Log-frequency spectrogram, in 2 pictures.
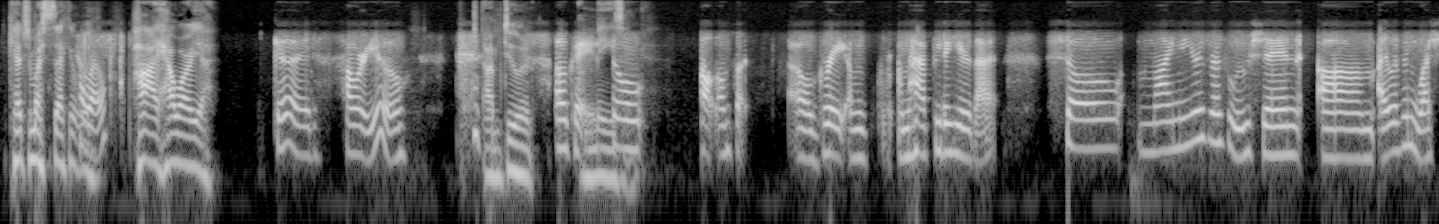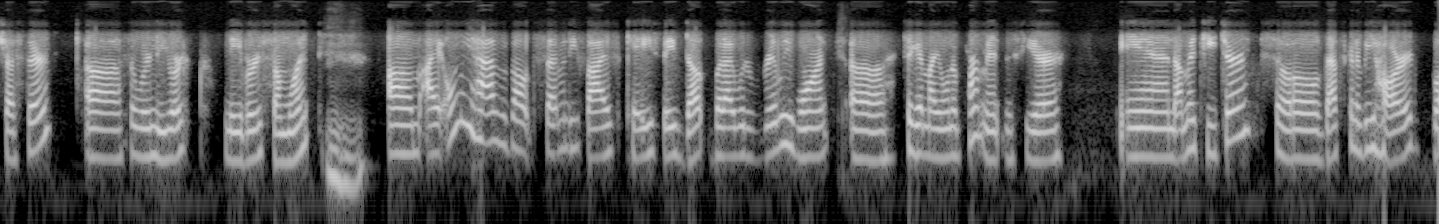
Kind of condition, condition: link, phone line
